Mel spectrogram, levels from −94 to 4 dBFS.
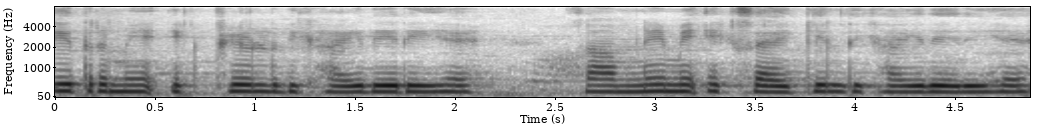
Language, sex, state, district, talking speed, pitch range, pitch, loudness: Hindi, female, Chhattisgarh, Korba, 210 wpm, 205-215 Hz, 205 Hz, -14 LUFS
